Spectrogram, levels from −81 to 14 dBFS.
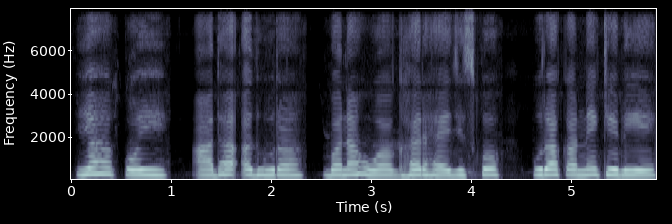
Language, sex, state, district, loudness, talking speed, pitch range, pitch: Hindi, female, Chhattisgarh, Korba, -15 LUFS, 135 wpm, 230-255 Hz, 245 Hz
